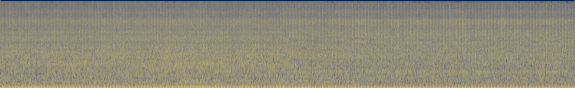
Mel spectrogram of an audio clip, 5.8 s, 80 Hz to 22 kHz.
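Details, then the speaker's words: Porsche 924 with a long-standing rough idle and a high temperature gauge: steady, slightly hunting idle. A vacuum leak was suspected, and a smoke test found a cracked idle air control hose under the manifold. "I feel like I can actually hear a vacuum leak up here a little noise up in this [Music] area"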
